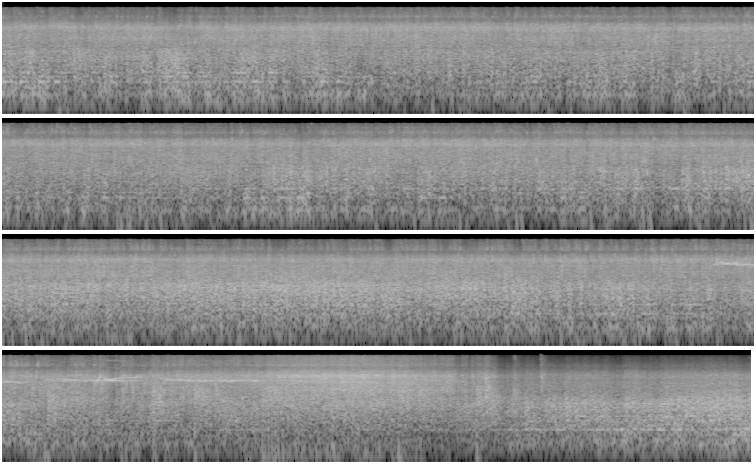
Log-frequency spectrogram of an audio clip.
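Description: A long string of firecrackers going off in a dense, continuous crackle.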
